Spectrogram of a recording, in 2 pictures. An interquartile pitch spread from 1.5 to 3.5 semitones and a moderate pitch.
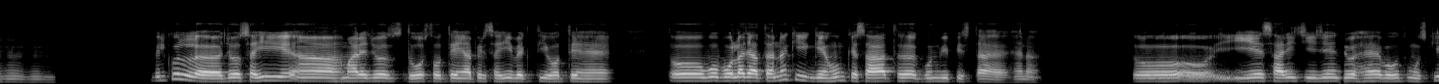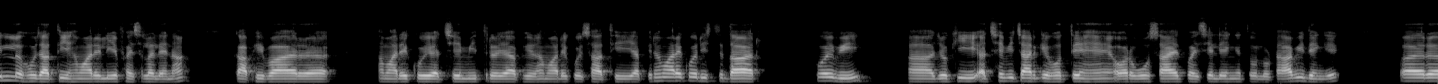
Yes: narrow, 2.5 semitones; medium, 145 Hz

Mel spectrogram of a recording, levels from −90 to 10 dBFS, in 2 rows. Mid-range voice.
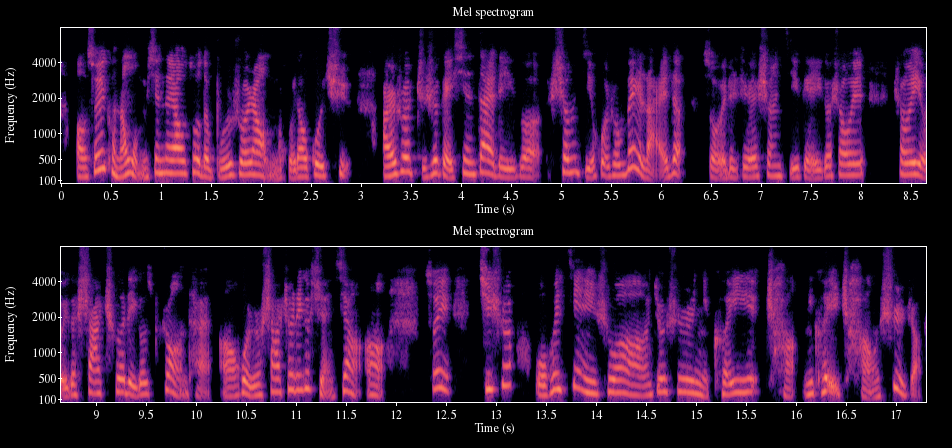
No: high, 220 Hz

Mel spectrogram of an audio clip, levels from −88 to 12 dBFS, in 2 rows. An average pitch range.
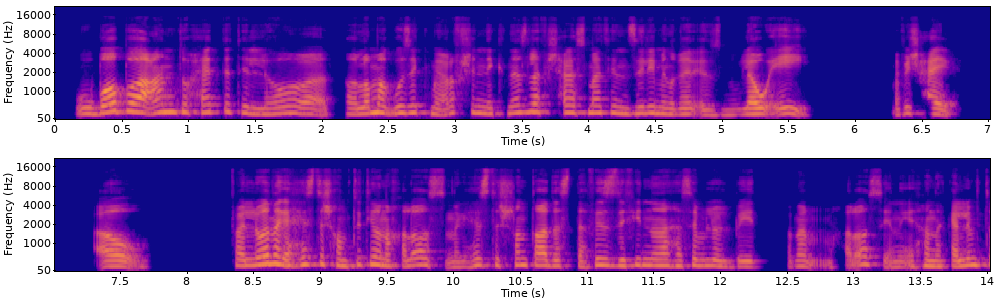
Yes: average, 3.6 semitones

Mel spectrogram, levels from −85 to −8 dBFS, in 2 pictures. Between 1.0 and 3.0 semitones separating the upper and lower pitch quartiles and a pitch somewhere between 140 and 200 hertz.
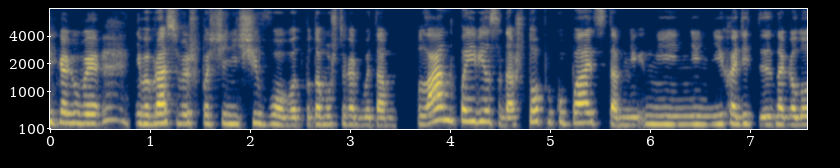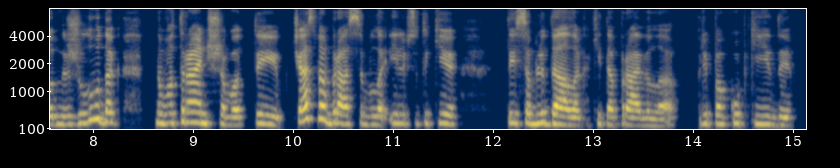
No: average, 2.7 semitones; high, 215 Hz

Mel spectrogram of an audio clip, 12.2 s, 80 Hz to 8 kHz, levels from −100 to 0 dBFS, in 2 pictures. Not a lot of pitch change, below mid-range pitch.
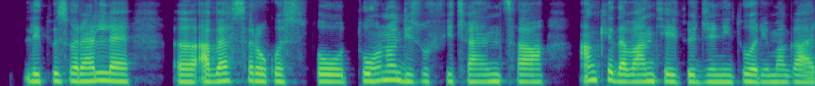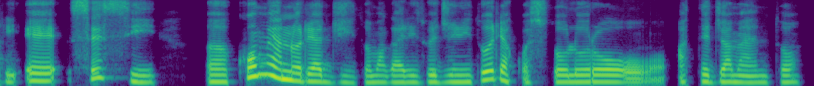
No: narrow, 2.0 semitones; high, 190 Hz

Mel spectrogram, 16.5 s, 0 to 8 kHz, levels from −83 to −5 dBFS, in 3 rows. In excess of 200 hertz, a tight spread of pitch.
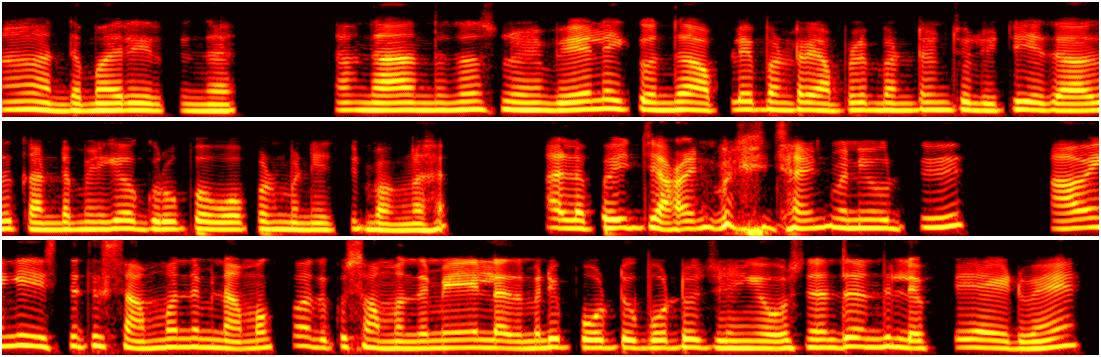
No: high, 195 Hz; narrow, 2.3 semitones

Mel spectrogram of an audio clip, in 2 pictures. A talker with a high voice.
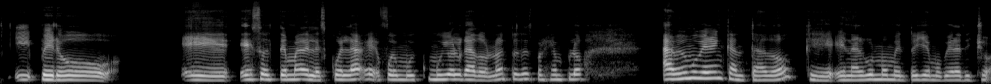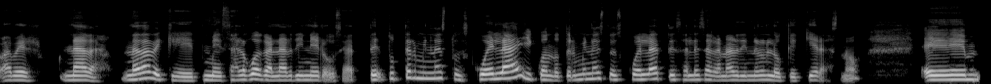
Yes: high, 215 Hz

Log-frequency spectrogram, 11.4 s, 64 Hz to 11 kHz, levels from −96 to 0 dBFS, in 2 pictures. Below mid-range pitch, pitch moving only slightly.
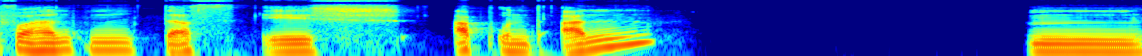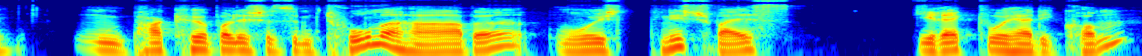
No: low, 110 Hz; average, 3.0 semitones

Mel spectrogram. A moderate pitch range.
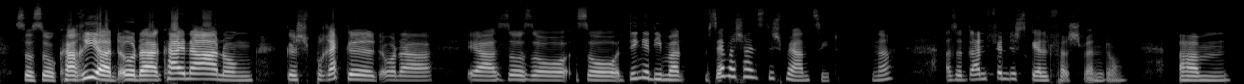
Yes: average, 3.7 semitones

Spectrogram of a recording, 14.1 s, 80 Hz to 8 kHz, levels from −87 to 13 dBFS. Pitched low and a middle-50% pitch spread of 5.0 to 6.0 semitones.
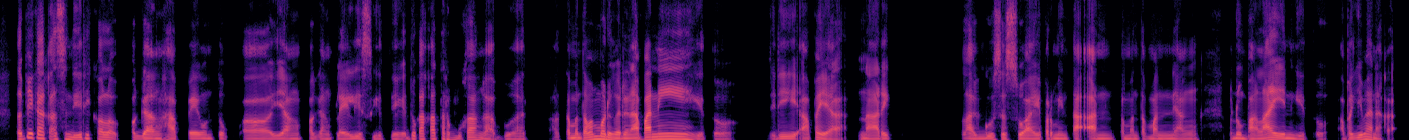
Yes: low, 100 Hz; wide, 5.6 semitones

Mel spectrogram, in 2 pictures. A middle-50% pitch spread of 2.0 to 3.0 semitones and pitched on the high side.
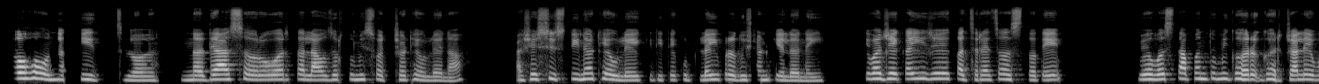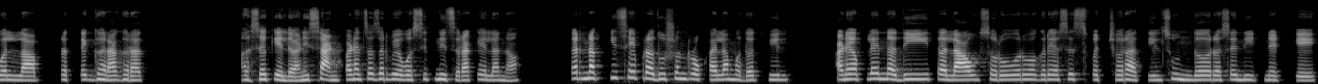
Yes: narrow, 2.5 semitones; high, 220 Hz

